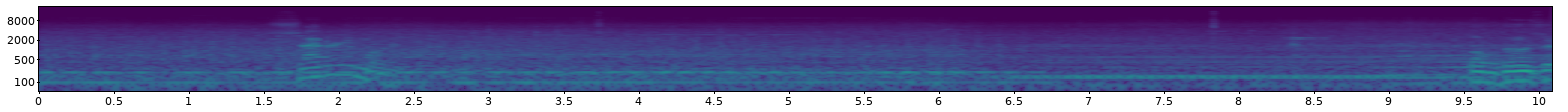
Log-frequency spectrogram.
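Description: Diesel engines of heavy earthmoving equipment running in the distance, a steady hum that drops a little in pitch about six and a half seconds in.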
